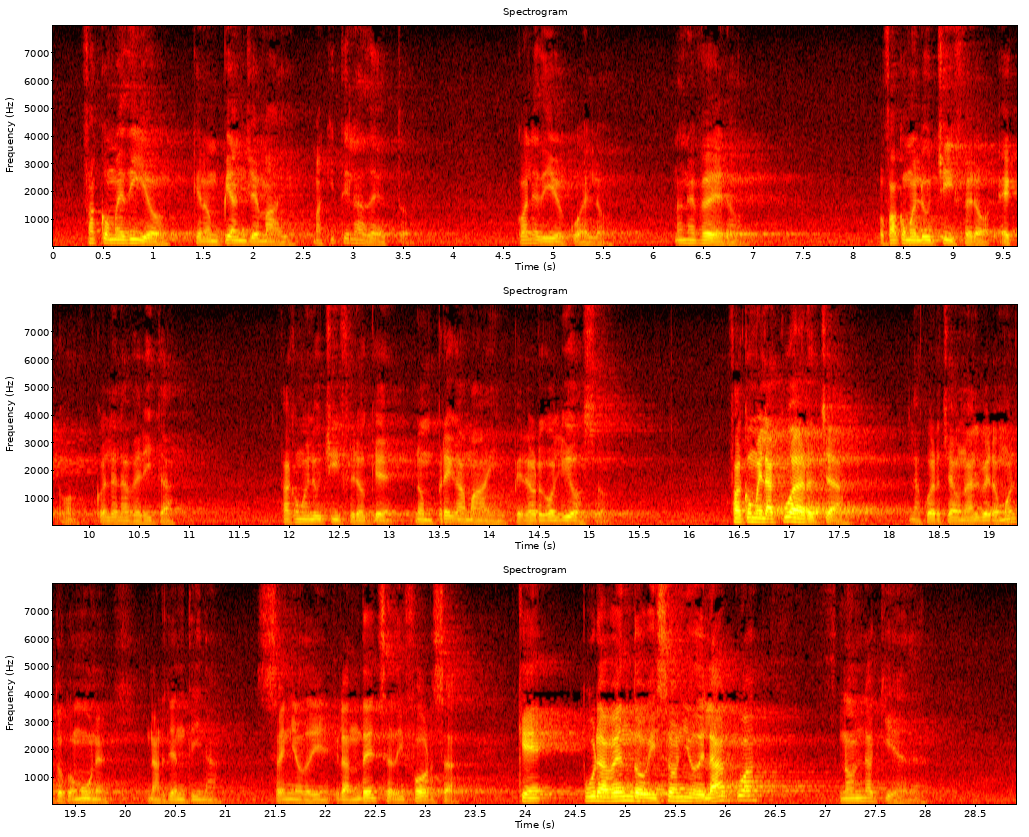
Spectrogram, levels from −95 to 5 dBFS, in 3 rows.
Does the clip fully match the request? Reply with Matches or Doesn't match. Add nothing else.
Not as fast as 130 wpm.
Doesn't match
